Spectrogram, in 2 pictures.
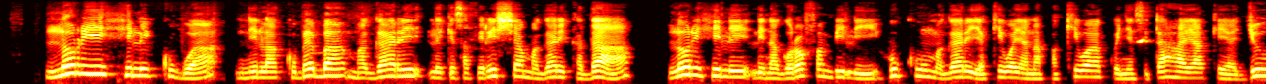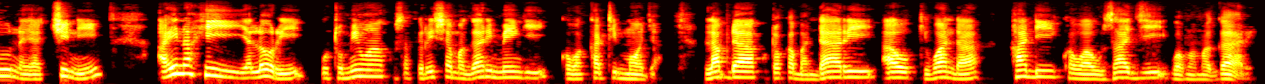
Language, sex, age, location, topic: Swahili, male, 25-35, Kisumu, finance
